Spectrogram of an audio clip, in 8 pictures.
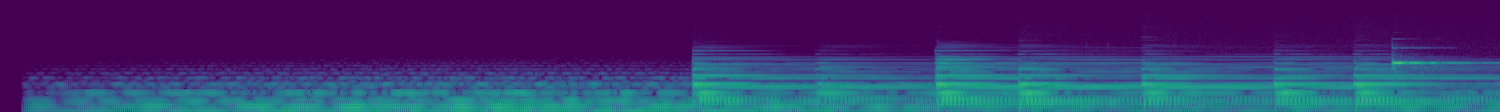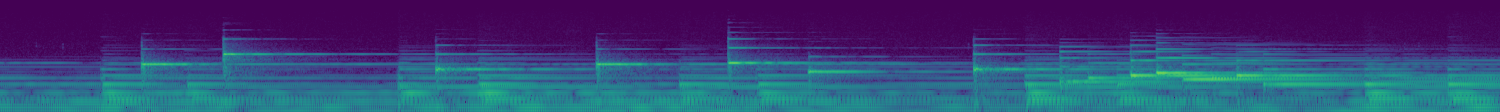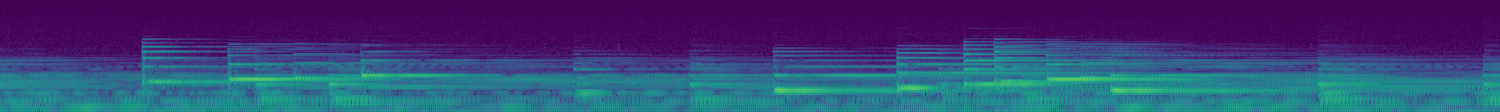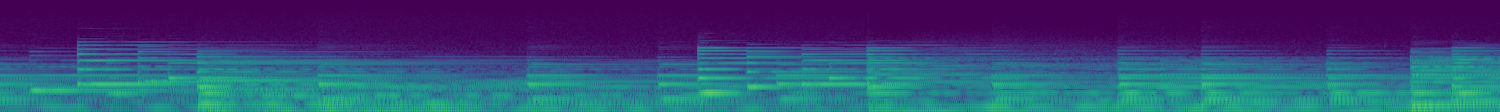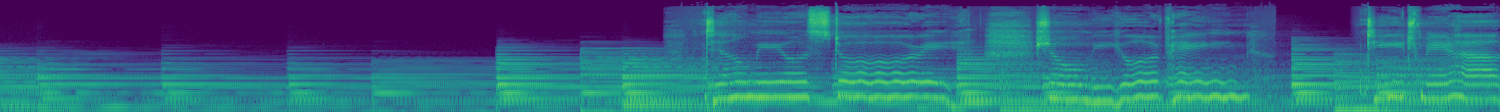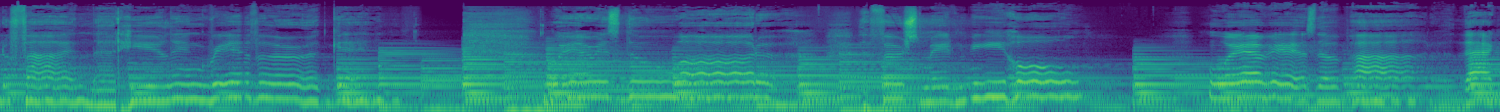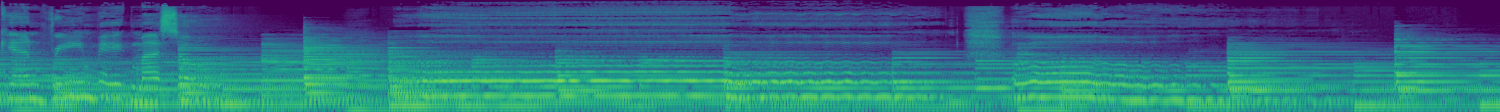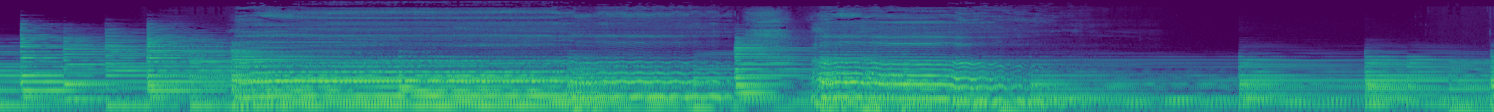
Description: The heartbreaking vocal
